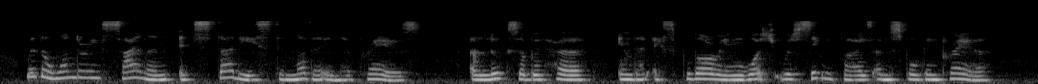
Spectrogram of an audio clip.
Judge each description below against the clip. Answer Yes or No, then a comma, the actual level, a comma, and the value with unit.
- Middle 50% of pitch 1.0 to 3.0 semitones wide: Yes, narrow, 2.6 semitones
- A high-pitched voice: Yes, high, 225 Hz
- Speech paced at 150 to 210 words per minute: No, average, 140 wpm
